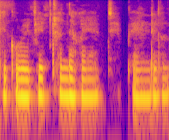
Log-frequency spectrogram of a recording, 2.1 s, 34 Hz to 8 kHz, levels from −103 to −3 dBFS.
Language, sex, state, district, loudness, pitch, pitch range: Bengali, female, West Bengal, Purulia, -16 LUFS, 185 Hz, 180-190 Hz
